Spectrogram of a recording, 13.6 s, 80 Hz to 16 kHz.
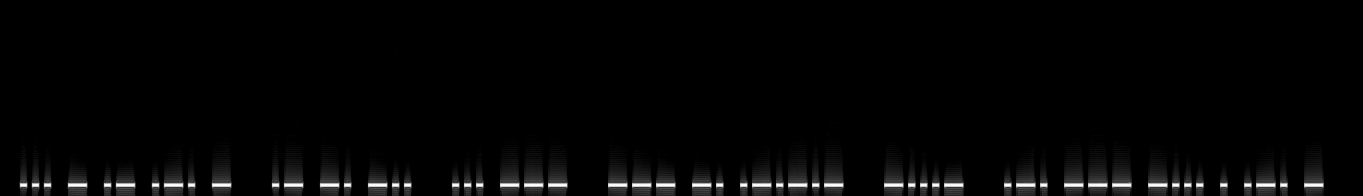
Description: Morse code, heard as a keyed tone, about 20 wpm, 1000 Hz. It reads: START AND SO ON. <BT> ROBERT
